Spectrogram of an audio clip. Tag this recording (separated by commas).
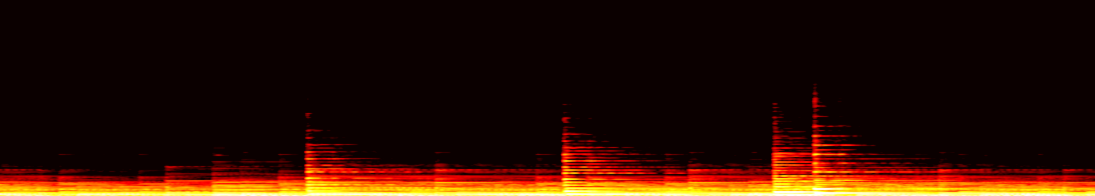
Lullaby, Music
